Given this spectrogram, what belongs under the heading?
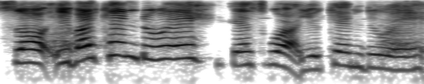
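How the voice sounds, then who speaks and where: Her tone is dark and mellow. The woman talks with a non-native accent. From Mexico. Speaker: real estate investor. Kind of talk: video call interview. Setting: video call.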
